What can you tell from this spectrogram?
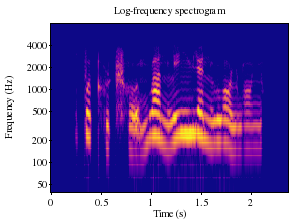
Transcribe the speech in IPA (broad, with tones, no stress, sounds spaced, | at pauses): p ɤ˥˩ kʰ u˩ ʈ͡ʂʰ o̰˨˩ ʊ̯ m w a˥˩ n l i˥ ŋ m j ɛ˥˧ n l w ɔ˥˩ ɻ w ɑ˥ ŋ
